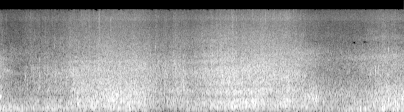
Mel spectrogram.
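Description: Small waves of the Chesapeake Bay washing onto a sandy shore, swelling and easing twice, with some wind on the microphone.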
